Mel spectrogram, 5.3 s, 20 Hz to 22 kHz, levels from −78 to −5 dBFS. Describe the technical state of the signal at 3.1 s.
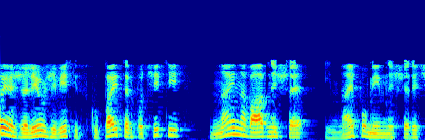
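At 3.1 s the speech shows AAC compression damage, which runs through the whole clip. Nothing survives above 3.8 kHz. What remains sounds dull and smeared, with a warbling fizz on sibilants that a clean low-pass filter wouldn't add. This likely comes from heavy AAC-LC quantisation near 16 kbps.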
